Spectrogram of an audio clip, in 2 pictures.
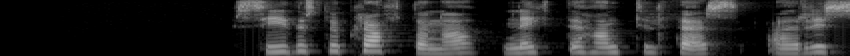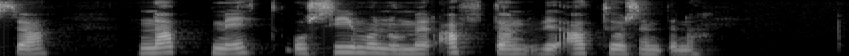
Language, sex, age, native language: Icelandic, female, 40-49, Icelandic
